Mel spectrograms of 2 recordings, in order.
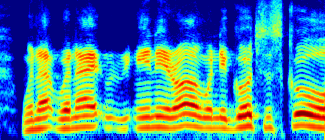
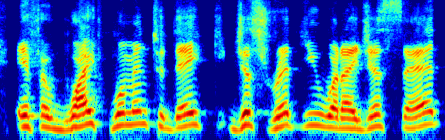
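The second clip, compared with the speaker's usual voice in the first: ordinary talk, nothing marked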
